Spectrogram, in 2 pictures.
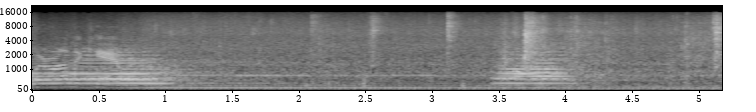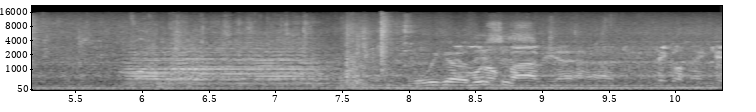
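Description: A diesel locomotive rumbles past in the distance.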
